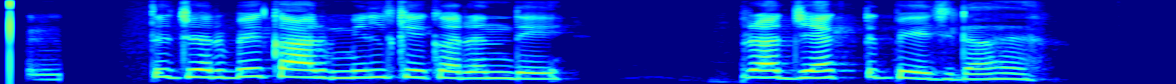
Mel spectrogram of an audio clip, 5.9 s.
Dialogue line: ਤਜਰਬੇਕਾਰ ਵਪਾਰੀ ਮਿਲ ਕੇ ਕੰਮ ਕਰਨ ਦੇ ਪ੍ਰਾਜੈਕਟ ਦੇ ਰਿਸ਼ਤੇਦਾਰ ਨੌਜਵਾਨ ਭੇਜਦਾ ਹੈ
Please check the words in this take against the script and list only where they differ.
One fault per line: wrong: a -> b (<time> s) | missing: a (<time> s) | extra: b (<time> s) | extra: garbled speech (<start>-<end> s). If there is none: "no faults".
missing: ਵਪਾਰੀ (1.6 s)
missing: ਕੰਮ (2.1 s)
missing: ਦੇ ਰਿਸ਼ਤੇਦਾਰ ਨੌਜਵਾਨ (4.4 s)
